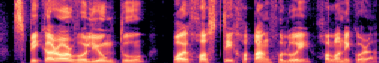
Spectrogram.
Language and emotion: Assamese, neutral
